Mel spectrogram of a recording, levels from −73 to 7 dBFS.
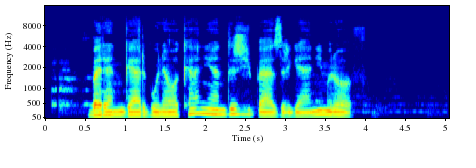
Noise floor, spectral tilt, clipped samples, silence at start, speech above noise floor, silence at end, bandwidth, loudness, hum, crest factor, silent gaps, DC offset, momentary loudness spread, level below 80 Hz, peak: -60 dBFS; -6 dB/octave; under 0.1%; 0.1 s; 39 dB; 1.25 s; 11 kHz; -21 LUFS; none; 20 dB; none; under 0.1%; 5 LU; -58 dBFS; -2 dBFS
